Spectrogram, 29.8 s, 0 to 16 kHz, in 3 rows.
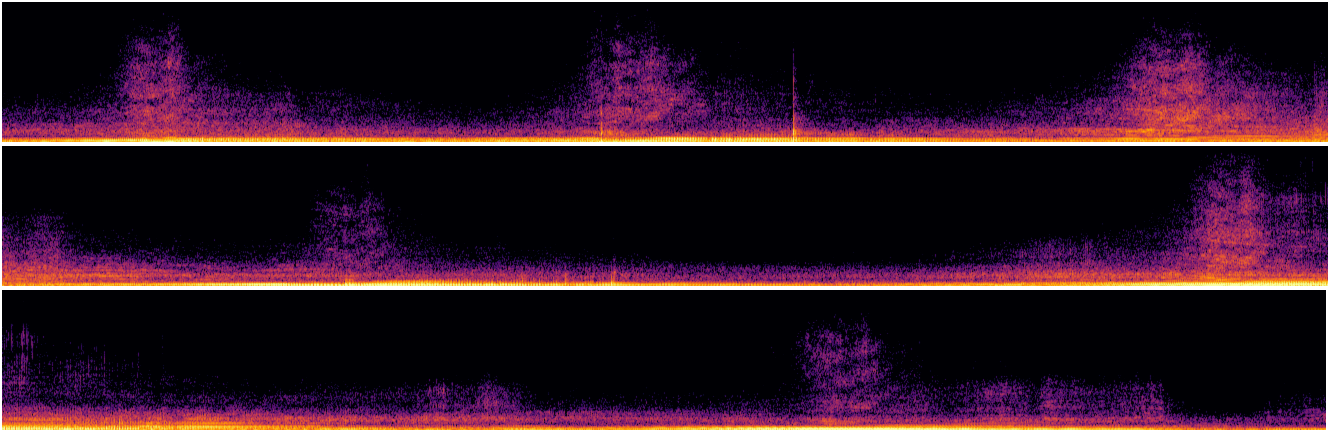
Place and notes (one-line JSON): {"title": "Scarborough UK - Scarborough Road Races 2017 ... lightweights ...", "date": "2017-06-24 10:00:00", "description": "Cock o' the North Road Races ... Oliver's Mount ... Super lightweight practice ...", "latitude": "54.27", "longitude": "-0.40", "altitude": "142", "timezone": "Europe/London"}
